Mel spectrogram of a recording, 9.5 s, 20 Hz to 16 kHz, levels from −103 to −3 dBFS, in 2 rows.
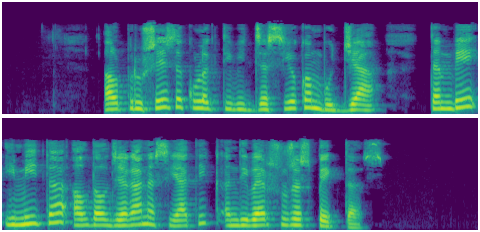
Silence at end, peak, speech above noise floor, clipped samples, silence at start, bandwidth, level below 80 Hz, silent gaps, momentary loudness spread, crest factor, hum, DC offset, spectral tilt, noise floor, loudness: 0.95 s; -2 dBFS; 71 dB; under 0.1%; 1.05 s; 8.2 kHz; -58 dBFS; none; 9 LU; 18 dB; none; under 0.1%; -4.5 dB/octave; -88 dBFS; -18 LUFS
